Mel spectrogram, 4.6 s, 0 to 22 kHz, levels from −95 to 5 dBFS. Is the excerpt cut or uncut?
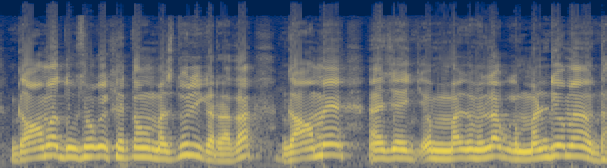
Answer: uncut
